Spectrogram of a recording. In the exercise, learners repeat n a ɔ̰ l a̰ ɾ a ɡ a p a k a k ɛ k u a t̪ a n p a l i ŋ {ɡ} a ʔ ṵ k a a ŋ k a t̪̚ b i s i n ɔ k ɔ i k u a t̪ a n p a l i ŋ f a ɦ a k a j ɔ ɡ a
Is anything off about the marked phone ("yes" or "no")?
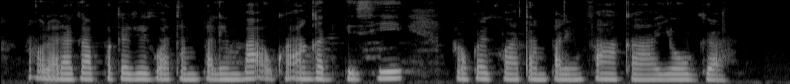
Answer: yes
